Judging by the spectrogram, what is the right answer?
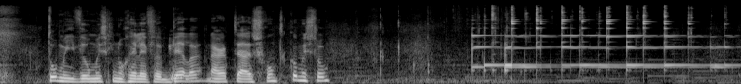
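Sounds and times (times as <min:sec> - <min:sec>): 
speech: 0:00.5 - 0:03.5
bell on the neck of a castrated ram clanking: 0:04.7 - 0:07.4.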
